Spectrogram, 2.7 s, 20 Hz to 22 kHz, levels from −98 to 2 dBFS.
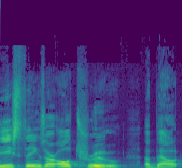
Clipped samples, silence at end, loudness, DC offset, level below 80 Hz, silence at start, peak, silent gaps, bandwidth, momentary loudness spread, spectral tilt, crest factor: under 0.1%; 0.1 s; -20 LUFS; under 0.1%; -74 dBFS; 0 s; -4 dBFS; none; 15 kHz; 13 LU; -5 dB/octave; 16 dB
